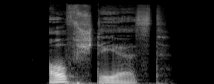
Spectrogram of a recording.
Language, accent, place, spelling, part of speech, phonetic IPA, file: German, Germany, Berlin, aufstehest, verb, [ˈaʊ̯fˌʃteːəst], De-aufstehest.ogg
- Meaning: second-person singular dependent subjunctive I of aufstehen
